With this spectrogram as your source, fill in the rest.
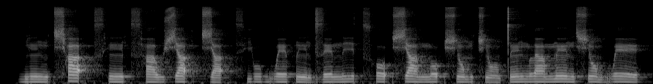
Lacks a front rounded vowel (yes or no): yes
